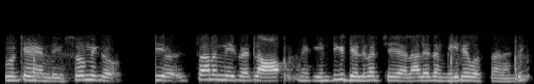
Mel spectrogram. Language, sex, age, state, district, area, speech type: Telugu, male, 18-30, Telangana, Nizamabad, urban, conversation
